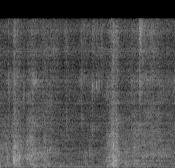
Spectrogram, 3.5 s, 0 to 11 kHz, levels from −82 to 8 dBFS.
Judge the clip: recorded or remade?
remade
